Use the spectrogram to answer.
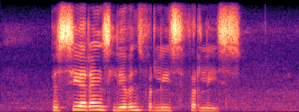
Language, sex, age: Afrikaans, female, 21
